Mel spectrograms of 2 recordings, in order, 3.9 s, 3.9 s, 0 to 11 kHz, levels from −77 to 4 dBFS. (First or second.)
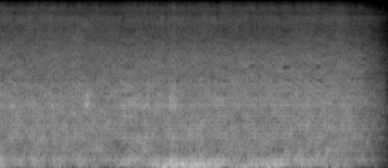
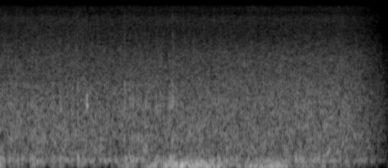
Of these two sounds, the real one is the second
